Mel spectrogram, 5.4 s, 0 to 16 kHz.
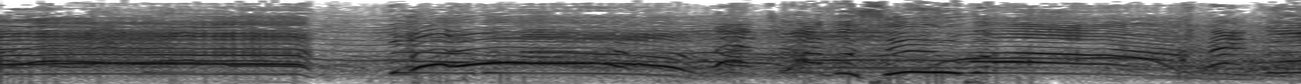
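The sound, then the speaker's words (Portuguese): A crowd of about 20,000 football fans at a fan festival in Copacabana roars a long, drawn-out goal shout at the first goal, 7 minutes into Brazil versus Colombia, with sustained yelling voices that rise and fall in waves and stay loud for several seconds. “O primeiro grito de gol foi com 7 minutos.”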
